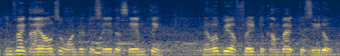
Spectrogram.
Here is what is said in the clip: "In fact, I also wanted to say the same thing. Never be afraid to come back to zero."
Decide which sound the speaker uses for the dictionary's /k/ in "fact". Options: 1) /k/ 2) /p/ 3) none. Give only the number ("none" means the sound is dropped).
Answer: 1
